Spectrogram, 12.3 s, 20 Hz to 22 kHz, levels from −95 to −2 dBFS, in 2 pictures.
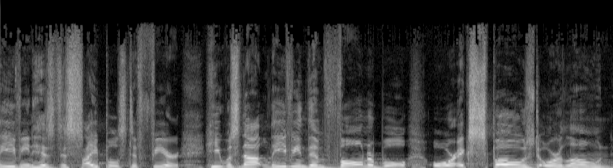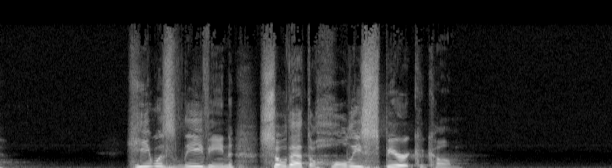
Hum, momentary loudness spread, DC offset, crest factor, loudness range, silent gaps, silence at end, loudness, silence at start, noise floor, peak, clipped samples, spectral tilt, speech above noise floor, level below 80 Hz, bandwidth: none; 11 LU; under 0.1%; 16 dB; 5 LU; none; 1.6 s; -23 LUFS; 0 s; -72 dBFS; -6 dBFS; under 0.1%; -4 dB/octave; 49 dB; -64 dBFS; 19 kHz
